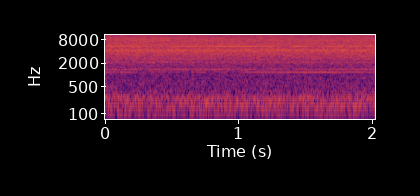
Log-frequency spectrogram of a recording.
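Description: Steady jet-style engine drone from an aircraft at idle on final approach to landing in Microsoft Flight Simulator X, a continuous low rumble with a faint high whine, fairly loud and unbroken with no talk.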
